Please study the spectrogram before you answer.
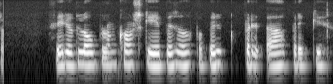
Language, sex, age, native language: Icelandic, male, 13, Icelandic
